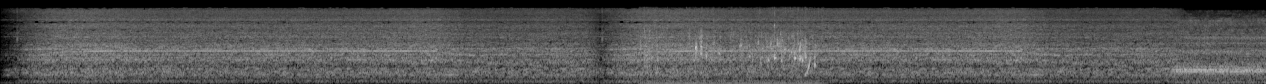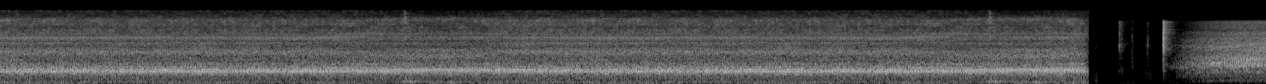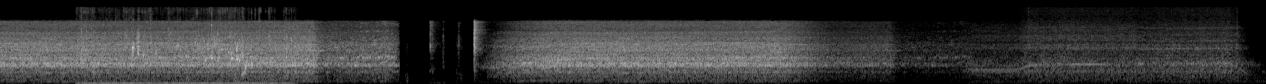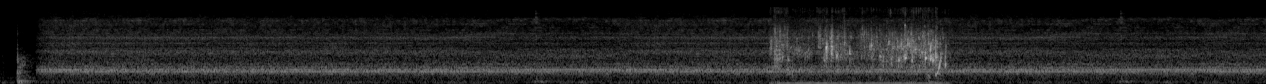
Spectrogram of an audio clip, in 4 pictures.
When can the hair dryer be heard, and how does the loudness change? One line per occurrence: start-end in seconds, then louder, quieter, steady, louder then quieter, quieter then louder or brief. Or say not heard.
0.0-50.6 quieter.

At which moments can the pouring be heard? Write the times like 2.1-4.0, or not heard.
6.3-8.2, 26.1-28.2, 45.6-47.5.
